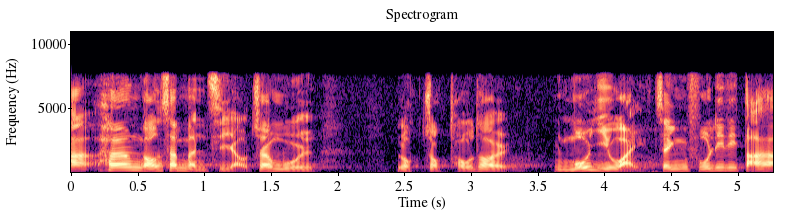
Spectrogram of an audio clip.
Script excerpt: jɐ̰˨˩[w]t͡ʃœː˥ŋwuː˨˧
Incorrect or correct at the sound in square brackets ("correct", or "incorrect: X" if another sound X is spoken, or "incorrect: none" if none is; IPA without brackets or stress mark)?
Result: correct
